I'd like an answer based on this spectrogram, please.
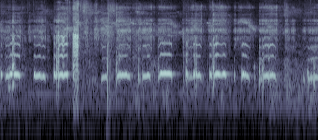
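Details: Rabbits mating, making buzzing, humming and grunting, honking sounds: short nasal honks with bright overtones repeat rapidly, about a dozen bursts in under five seconds, separated by breathy snuffling noise.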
